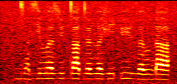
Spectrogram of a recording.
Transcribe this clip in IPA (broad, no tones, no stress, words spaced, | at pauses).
dʲa̤zʲə βəzy dadœ ðəʒi ʔy ðəβə̤ ɾa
